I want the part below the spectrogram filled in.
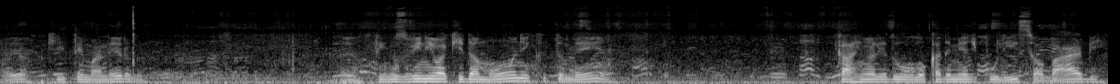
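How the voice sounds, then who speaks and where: A man's voice: medium pitch, measured pace, long pauses. Brazilian man vlogging a busy street market. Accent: Brazilian Portuguese. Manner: excited, points things out with constant "ó". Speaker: toy collector vlogger. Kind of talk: casual handheld market walkthrough. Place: outdoor street flea market. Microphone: handheld phone camera. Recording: busy crowd noise outdoors. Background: market crowd chatter and traffic.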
